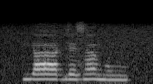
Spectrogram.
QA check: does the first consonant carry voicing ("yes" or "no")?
yes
